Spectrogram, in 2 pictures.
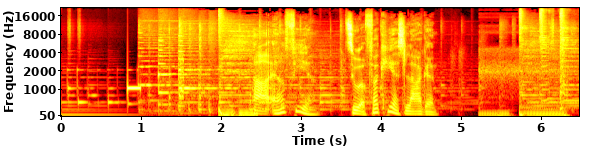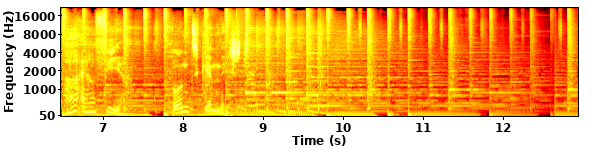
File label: radio jingle soft, german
